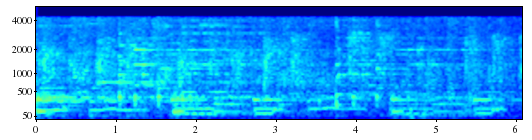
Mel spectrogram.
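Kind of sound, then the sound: crowd, audience clapping loudly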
